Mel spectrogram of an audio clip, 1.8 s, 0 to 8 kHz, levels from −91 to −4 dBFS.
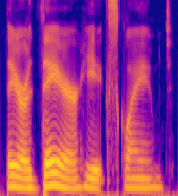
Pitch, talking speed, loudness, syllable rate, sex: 145 Hz, 170 wpm, -17 LUFS, 5.5 syllables/s, female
